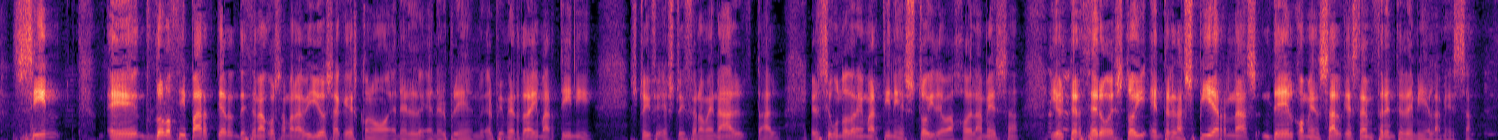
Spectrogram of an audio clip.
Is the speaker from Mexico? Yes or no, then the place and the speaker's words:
no; Madrid, Community of Madrid, Spain; moved away as an adult; now in Barcelona, Spain; yo soy madrileño, llevo allí 12 años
